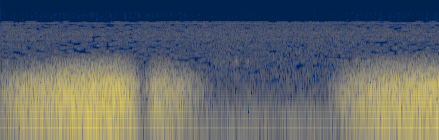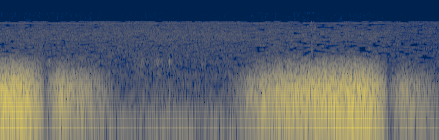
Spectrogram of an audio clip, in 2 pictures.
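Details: Normal vesicular breath sounds.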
